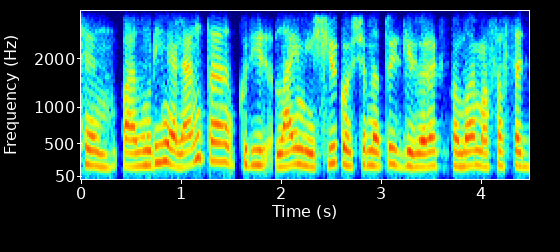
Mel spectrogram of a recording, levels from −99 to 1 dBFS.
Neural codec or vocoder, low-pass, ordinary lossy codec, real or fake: codec, 16 kHz, 0.8 kbps, ZipCodec; 3.6 kHz; Opus, 32 kbps; fake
